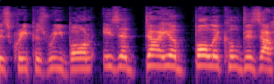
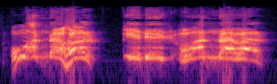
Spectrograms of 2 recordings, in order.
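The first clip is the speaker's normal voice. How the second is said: high screeching cry; goblin shout; 14 semitones higher, 3 dB louder than usual. Acted. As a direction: screech it in delight.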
